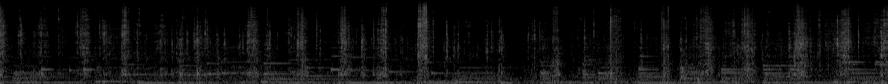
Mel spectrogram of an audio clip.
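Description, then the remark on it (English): Paper handling: steady crinkling and rustling with quick, irregular snips and clicks as paper is being cut, over a low tonal background hum. “So, here, let me cut this real quick.”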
